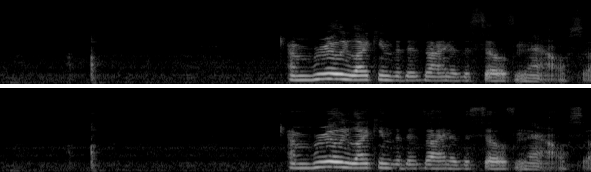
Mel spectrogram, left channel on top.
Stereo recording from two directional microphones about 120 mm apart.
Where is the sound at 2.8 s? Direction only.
50° left (ahead or behind).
